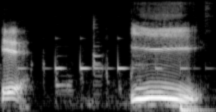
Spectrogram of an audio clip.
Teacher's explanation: both sounds meaning I and E are high it means that the tongue is lifted towards the roof of the mouth like this these are front vowels I bet you can tell · These are front vowels. I bet you can tell yourselves how to pronounce them. Right. Put your tongue forward in your mouth.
